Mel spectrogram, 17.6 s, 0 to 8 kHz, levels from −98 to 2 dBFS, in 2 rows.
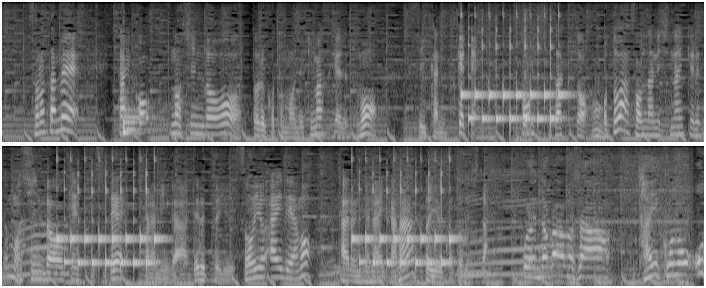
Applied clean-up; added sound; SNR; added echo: none; Marimba, xylophone; -4 dB; none.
